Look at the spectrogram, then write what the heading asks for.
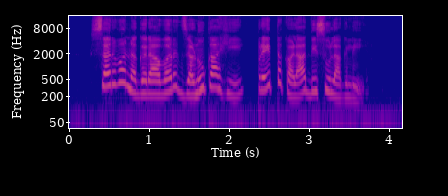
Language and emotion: Marathi, neutral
